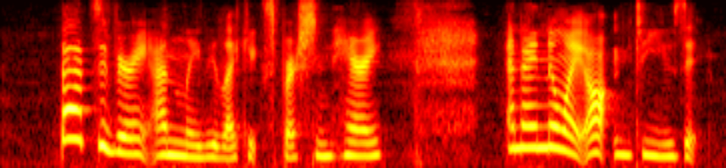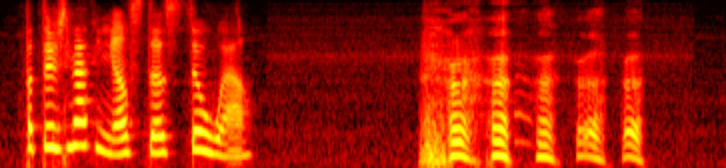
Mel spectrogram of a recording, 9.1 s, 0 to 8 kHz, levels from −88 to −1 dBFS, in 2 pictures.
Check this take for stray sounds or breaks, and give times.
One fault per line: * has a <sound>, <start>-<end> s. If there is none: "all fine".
* has a laugh, 7.1-8.7 s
